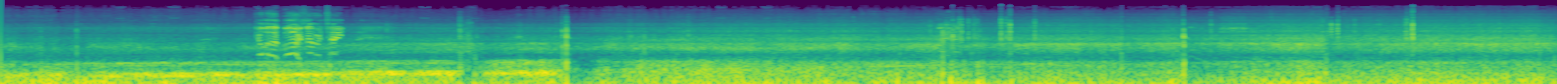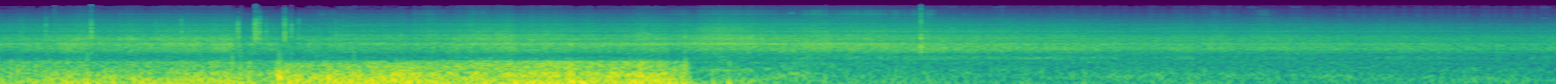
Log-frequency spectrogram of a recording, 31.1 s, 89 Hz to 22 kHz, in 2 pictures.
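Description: Heavy wind buffeting on an action camera's microphone as a bicycle speeds downhill, a loud steady rumble. It cuts off abruptly about 22 seconds in, leaving a much quieter hiss of wind and tyres that keeps fading as the bike slows.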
